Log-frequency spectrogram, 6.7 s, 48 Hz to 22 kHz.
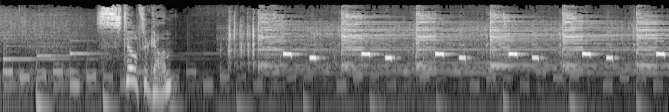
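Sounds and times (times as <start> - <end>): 
speech: 0.0 - 2.4
clock ticking: 2.2 - 6.6
repeating two-note clock chime: 2.6 - 6.6.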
